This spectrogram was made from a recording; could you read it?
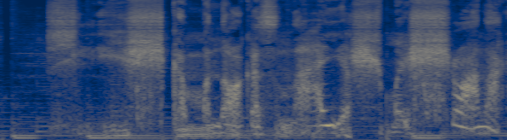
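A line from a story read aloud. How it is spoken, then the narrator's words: Hiss. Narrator (Russian): прошипел он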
